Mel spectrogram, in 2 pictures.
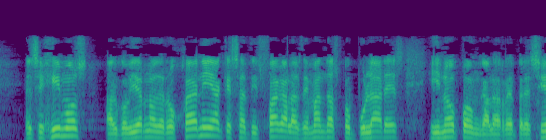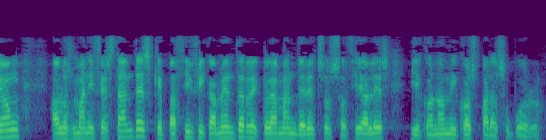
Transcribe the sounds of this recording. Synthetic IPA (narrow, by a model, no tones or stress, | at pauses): eksiximo̞s | alɣo̞β̞je̞ɾnoðeruxanjake̞sat̪isfaɣ̞alazðe̞mãnd̪aspo̞pulaɾe̞sino̞po̞ŋɡalare̞pɾe̞sjo̞ŋ | alo̞zmãnife̞st̪ant̪e̞ske̞paθifikamẽnt̪e̞re̞klamãnd̪e̞ɾe̞t͡ʃo̞sːo̞θjale̞sie̞ko̞nõ̞miko̞spaɾasupwe̞β̞lo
